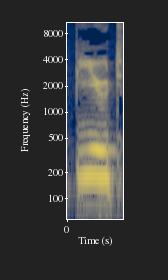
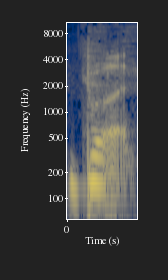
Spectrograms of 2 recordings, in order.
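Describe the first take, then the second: First: The word does not sound like 'but'. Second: The word sounds like the plain word 'but'. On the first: The speaker calls it right. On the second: The speaker calls it wrong.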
